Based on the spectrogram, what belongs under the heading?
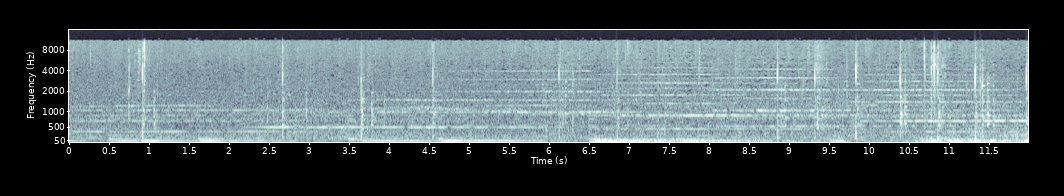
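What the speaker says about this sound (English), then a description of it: "What's with all the rain?" Rain falls steadily in a Batman video game scene, a continuous moderate patter with scattered sharper drops and a low rumble that swells partway through, no talking.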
